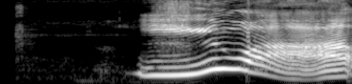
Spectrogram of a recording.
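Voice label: "yu wang" Chinese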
